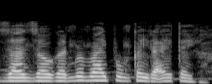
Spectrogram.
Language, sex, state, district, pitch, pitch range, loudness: Wancho, female, Arunachal Pradesh, Longding, 160 Hz, 155-175 Hz, -16 LUFS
